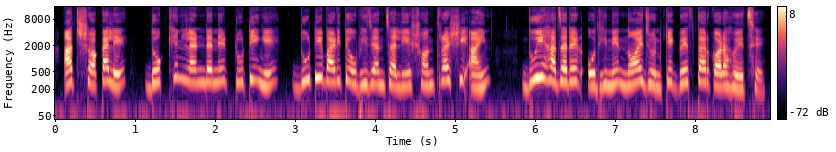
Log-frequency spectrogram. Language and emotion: Bengali, neutral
